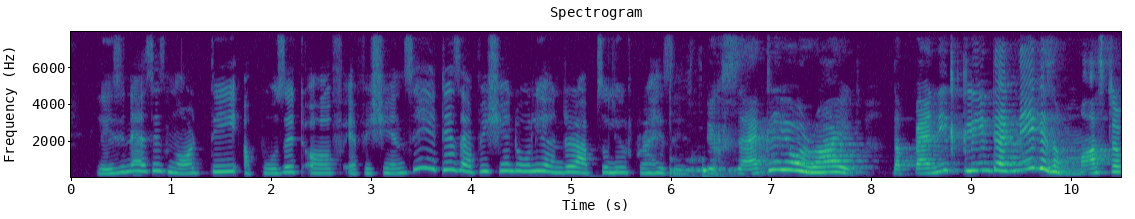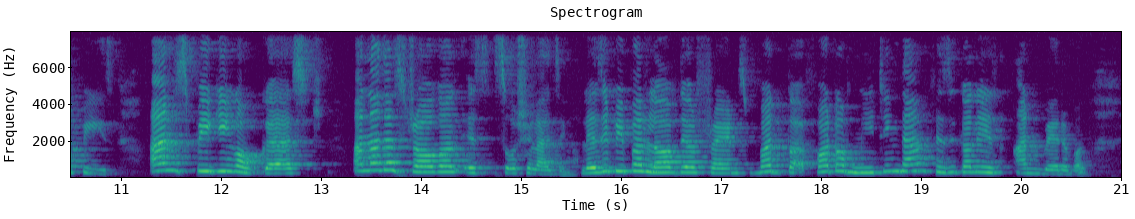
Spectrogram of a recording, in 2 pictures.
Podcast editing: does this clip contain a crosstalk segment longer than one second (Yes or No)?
No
